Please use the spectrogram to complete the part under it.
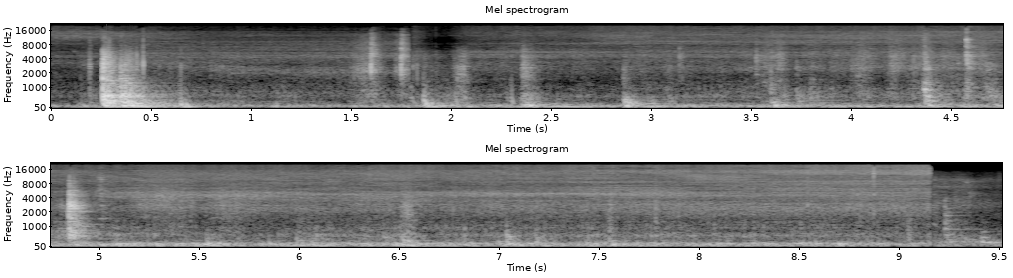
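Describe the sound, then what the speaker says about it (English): Soft continuous hiss of beans and hot dogs steaming over a wood stove, dotted with scattered crackles and pops from the burning wood, heard up close. "Put my beans on the fire."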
